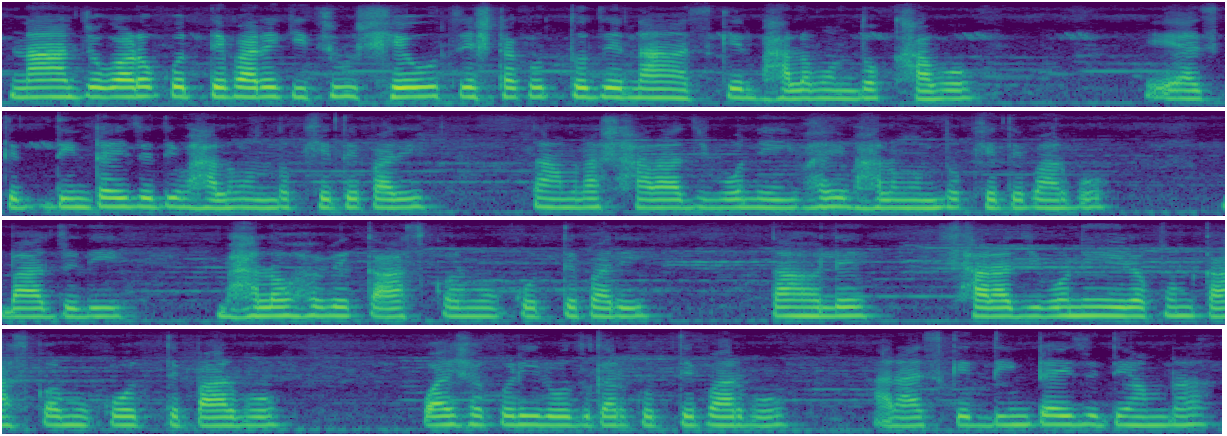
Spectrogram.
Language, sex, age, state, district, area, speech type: Bengali, female, 60+, West Bengal, Birbhum, urban, spontaneous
